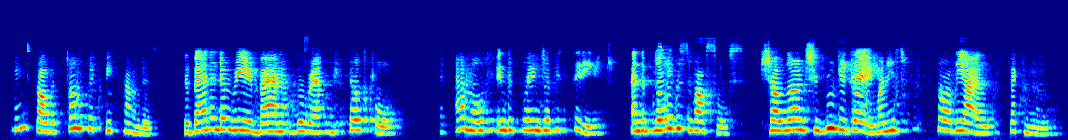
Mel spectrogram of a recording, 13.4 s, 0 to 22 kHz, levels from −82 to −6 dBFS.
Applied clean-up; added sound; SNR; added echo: neural mask model DeepFilterNet 3.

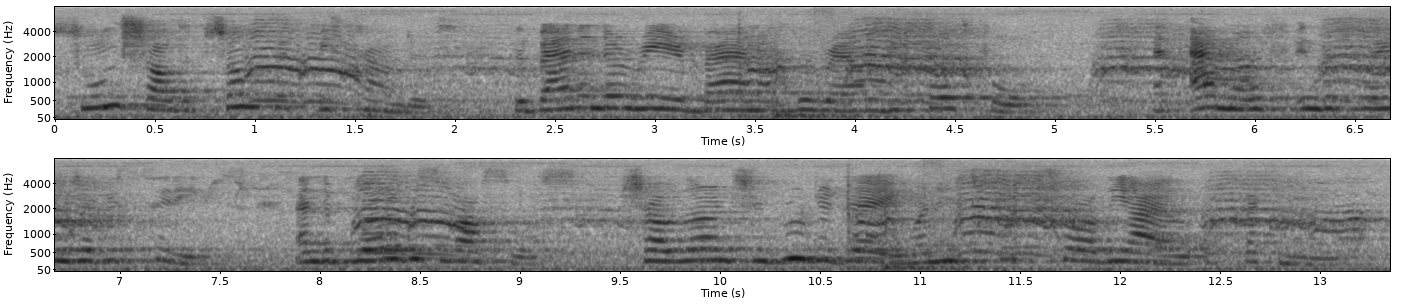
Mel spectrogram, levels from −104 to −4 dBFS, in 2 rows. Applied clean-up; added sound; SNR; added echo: none; Bird vocalization, bird call, bird song; 5 dB; reverberation time 0.8 s.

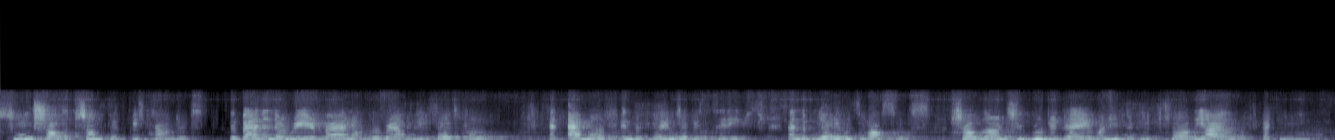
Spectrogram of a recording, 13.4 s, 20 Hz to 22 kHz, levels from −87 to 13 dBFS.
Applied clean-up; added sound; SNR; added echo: neural separator model SepFormer DNS4.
